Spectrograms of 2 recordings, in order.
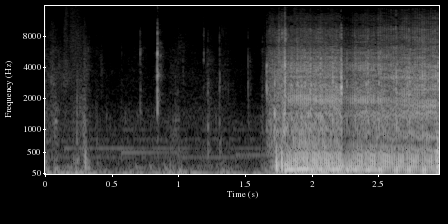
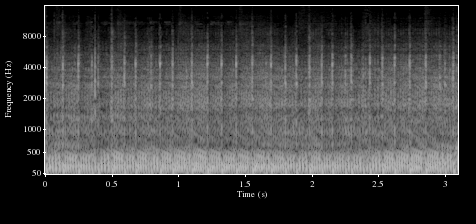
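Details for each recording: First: Remington RM4620 chainsaw that was bogging and would not rev, now after cleaning, fresh fuel, a cleaned air filter and removal of the spark arrestor; it snaps up to a clean, steady high scream with no bogging. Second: Remington RM4620 chainsaw on freshly mixed fuel, before repair: drones at a flat, held-down pitch and won't rev up as it should; bogging, traced to a clogged spark arrester and dirty air filter.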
